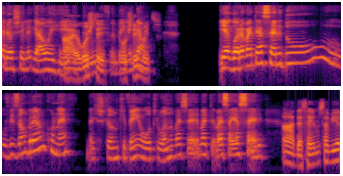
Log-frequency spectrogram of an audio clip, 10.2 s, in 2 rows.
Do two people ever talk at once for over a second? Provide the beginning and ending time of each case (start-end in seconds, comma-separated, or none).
0.9-2.3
